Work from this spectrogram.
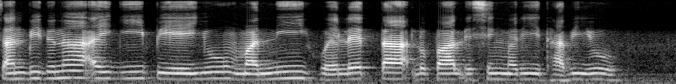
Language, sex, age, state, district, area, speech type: Manipuri, female, 60+, Manipur, Imphal West, rural, read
